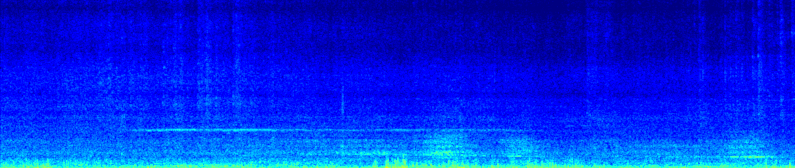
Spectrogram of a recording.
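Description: Freight cars of a manifest train rolling past on the rails, a steady low rumble of wheels on track, with a thin, steady high-pitched squeal from about two seconds in until nearly eight seconds in.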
